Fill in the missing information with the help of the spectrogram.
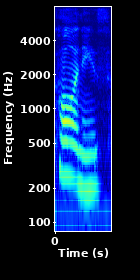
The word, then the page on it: colonies: American English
